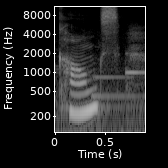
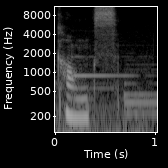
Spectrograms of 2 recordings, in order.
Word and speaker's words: conch: it conch or conch as belisians we say kongs like everybody in belize pronounce it as konks so while i'm cutting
